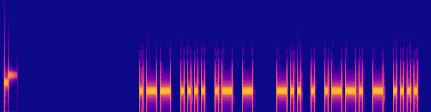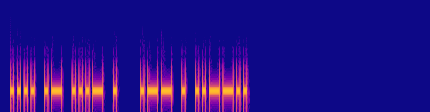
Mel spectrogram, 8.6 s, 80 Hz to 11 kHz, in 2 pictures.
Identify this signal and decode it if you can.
Morse code, heard as a keyed tone, about 34 wpm, 700 Hz. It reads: WHAT DEPTH HAVE WE?
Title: Sentences from Top 1200 Words 35wpm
